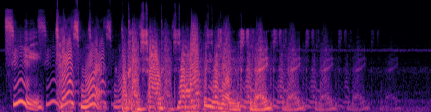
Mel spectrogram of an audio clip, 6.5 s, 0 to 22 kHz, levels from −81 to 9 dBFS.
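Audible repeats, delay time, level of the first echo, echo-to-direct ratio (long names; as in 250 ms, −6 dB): 4, 489 ms, −10.0 dB, −9.0 dB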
